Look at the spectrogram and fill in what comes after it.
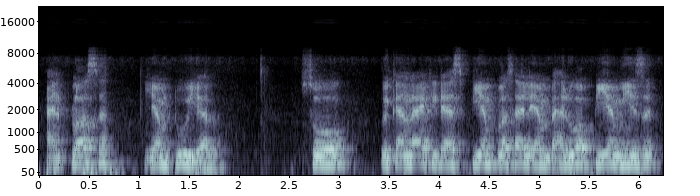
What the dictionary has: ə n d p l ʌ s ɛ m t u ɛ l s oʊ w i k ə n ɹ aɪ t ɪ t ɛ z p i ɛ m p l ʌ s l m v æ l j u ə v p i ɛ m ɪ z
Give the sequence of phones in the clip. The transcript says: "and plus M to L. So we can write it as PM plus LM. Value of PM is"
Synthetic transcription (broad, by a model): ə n d p l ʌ s ɛ m t u ɛ l s oʊ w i k ə n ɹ aɪ t ɪ t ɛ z p i ɛ m p l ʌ s l m b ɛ l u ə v p i ɛ m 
